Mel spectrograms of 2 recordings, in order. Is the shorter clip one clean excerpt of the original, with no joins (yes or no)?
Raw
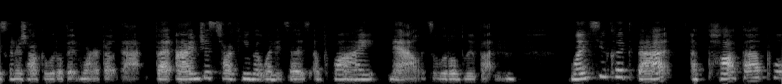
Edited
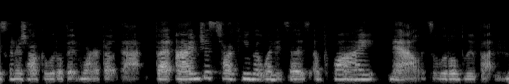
yes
